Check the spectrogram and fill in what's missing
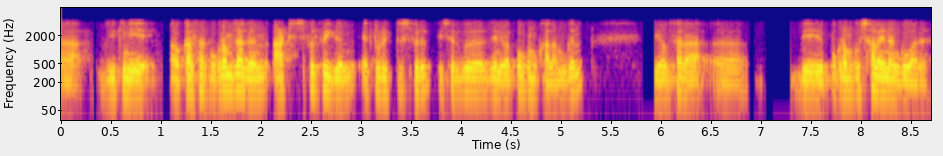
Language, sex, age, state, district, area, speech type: Bodo, male, 30-45, Assam, Baksa, rural, conversation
